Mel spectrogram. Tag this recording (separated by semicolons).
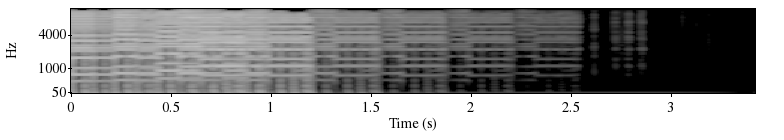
notification; video-game; game; complete; mission; rpg; levelup; adventure; battle; goal; success; level; roleplay; fanfare; up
